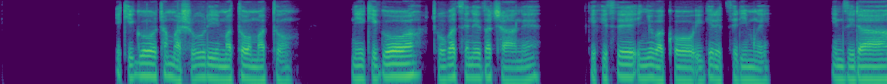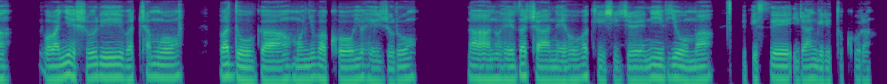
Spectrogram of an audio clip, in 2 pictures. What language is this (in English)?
Rundi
